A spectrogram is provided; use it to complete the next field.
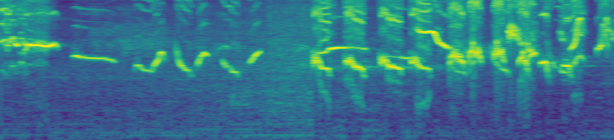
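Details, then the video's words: Short burst of orange-headed thrush song, used as a lure to set other birds singing, recorded on a mountain slope: a few looping whistles, a brief pause, then a loud tumble of high twittering notes. "kicauan anis merah sangat merdu dan gacor untuk pancingan"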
